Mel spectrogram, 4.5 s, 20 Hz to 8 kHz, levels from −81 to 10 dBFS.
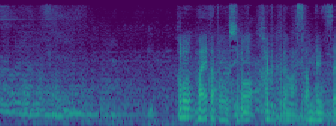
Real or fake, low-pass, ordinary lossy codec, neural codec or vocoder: fake; 7.2 kHz; none; codec, 16 kHz in and 24 kHz out, 0.6 kbps, FireRedTTS-2 codec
